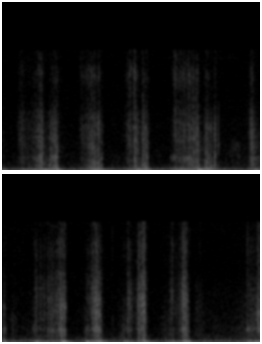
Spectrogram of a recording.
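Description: A blue plastic comb strokes through the long synthetic fur of a small, soft purple faux fur plush toy with googly eyes while the other hand steadies the toy. About eight quiet, brushy scratching strokes come in short bursts, each a soft low rustle with a faint airy hiss on top, separated by brief near-silent gaps.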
